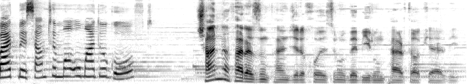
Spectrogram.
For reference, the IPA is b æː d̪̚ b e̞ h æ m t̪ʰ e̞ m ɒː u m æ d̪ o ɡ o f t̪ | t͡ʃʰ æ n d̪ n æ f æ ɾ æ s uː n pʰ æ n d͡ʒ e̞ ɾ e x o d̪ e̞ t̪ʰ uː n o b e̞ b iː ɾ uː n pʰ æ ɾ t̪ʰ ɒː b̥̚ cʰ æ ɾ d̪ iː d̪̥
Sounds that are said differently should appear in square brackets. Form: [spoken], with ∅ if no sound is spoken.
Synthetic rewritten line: b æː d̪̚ b e̞ [s] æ m t̪ʰ e̞ m ɒː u m æ d̪ o ɡ o f t̪ | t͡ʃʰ æ n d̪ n æ f æ ɾ æ [z] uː n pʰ æ n d͡ʒ e̞ ɾ e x o d̪ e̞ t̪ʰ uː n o b e̞ b iː ɾ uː n pʰ æ ɾ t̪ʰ ɒː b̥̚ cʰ æ ɾ d̪ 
